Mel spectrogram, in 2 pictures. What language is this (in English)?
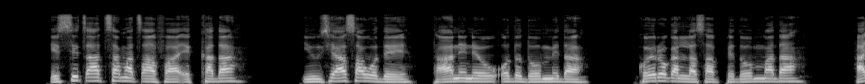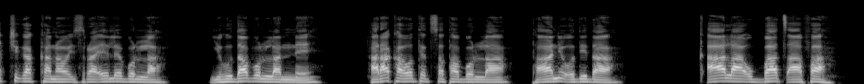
Gofa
